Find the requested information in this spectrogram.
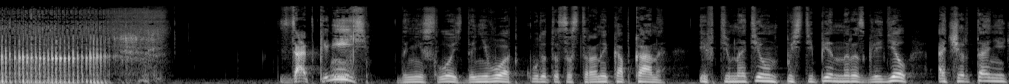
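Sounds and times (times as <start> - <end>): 
person imitating snoring: 0.0 - 1.8
speech: 2.9 - 10.0.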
